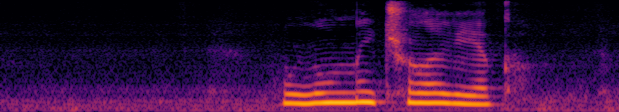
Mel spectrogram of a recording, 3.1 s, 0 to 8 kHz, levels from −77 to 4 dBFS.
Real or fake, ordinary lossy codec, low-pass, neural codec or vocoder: fake; none; none; codec, 16 kHz, 2 kbps, FunCodec, trained on LibriTTS, 25 frames a second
